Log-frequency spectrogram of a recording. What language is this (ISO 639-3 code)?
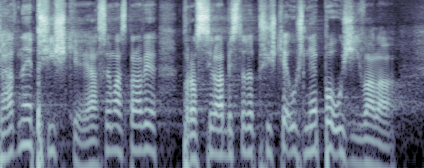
ces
